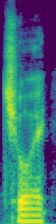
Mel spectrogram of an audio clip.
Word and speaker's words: Tsui: Um, his name is actually spelled T S U I, but it's spelled Choi.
